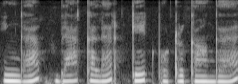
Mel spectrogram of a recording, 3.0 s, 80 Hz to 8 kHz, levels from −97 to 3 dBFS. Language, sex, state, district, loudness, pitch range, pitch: Tamil, female, Tamil Nadu, Nilgiris, -17 LUFS, 190-210 Hz, 200 Hz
